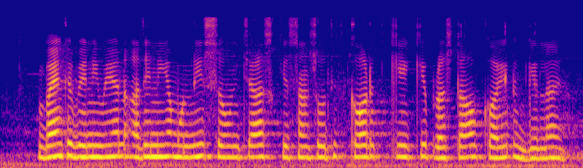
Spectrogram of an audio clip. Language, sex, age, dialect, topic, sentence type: Magahi, female, 36-40, Southern, banking, statement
